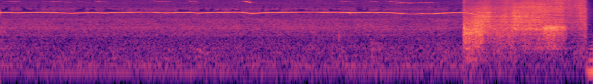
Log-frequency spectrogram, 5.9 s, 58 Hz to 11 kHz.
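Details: High-speed dental handpiece with a steady piercing whine, airy hiss and a burst of spray, cutting tooth #18 on a typodont during an MOD ceramic onlay preparation.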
